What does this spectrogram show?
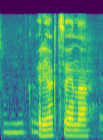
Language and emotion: Russian, neutral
